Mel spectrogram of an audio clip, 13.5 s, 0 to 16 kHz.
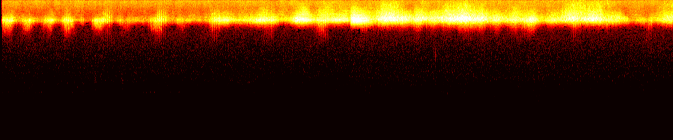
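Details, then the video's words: Stenobothrus crassipes grasshopper at Fischawiesen, Austria, 5 August 2022: a thin, very high hissing buzz, pulsing in short bursts at first, then swelling into a steadier, louder stretch before fading again. "Stenobothrus crassipes -- Zwerg-Heidegrashüpfer"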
